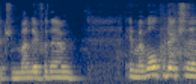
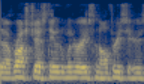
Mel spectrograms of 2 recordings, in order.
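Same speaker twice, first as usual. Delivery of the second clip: ordinary delivery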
